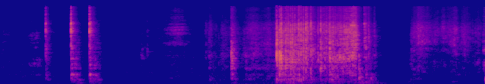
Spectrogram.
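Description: A few light taps and clicks, then about a second of loud crackling rustle as a paper towel is pulled and handled to blot a wet watercolour brush dry.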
